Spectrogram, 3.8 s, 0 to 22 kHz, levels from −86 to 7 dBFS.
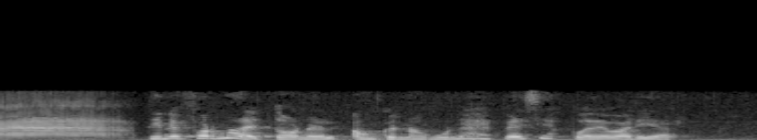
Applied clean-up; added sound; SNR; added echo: none; Meow; 10 dB; none.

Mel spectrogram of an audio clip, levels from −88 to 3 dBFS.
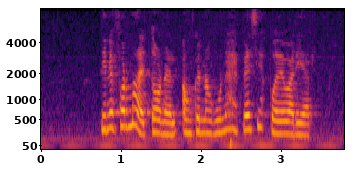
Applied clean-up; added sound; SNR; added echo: none; none; none; none.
